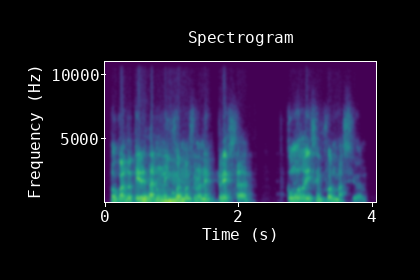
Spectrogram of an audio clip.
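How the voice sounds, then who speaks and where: Male voice coach, explanatory lecturing tone, somewhat high pitch, dull call audio. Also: fast talker, noisy background. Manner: explanatory, lecturing with rhetorical questions. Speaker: voice trainer. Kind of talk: online seminar talk.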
